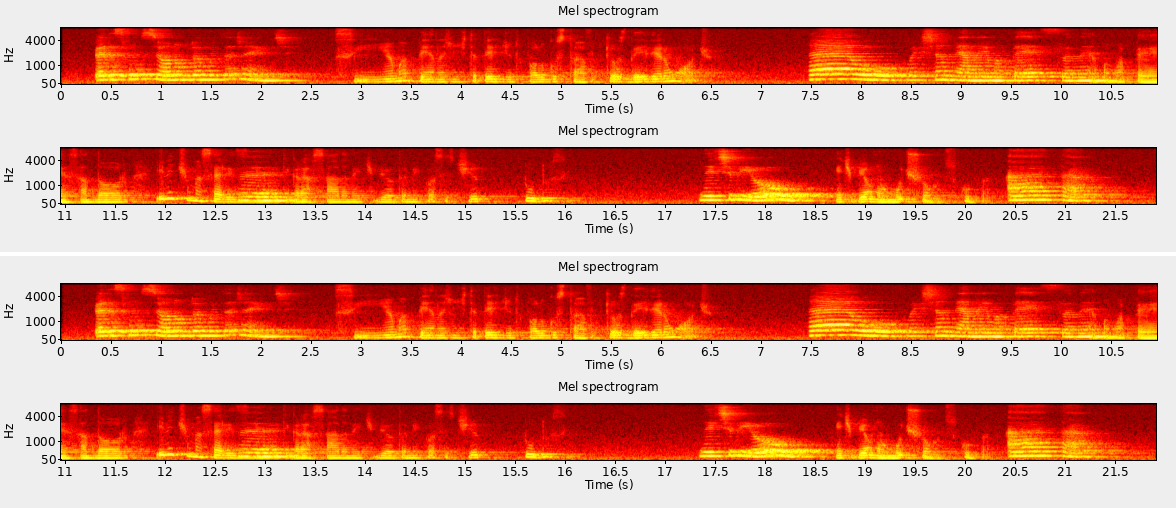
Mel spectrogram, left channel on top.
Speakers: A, on the left (about 15°); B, on the right (about 25°).
A: eles funcionam pra muita gente.
B: Sim, é uma pena a gente ter perdido o Paulo Gustavo, porque os dele eram ótimos.
A: É o. Como é que chama? Minha Mãe é uma Peça, né?
B: É a Mama Peça, adoro. E ele tinha uma sériezinha
A: É.
B: muito engraçada na HBO também que eu assistia tudo, assim.
A: Na HBO?
B: HBO não, Multishow, desculpa.
A: Ah, tá.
